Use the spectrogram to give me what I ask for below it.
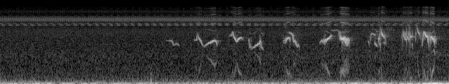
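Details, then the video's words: Rusty-collared seedeater beginning its song with a few spaced, slurred whistles that rise and fall, gradually quickening and growing louder into denser notes; faint steady hiss throughout. "CANTO DO COLEIRO DO BREJO"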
